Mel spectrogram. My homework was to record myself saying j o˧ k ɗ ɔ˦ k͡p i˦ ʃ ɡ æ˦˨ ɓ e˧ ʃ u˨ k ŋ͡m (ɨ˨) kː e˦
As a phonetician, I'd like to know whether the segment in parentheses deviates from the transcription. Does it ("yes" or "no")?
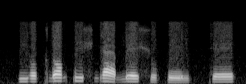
yes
